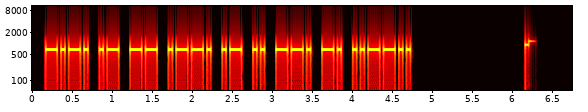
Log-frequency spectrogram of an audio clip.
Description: Morse code, heard as a keyed tone, about 25 wpm, 700 Hz. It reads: CAMPAIGN?
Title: Sentences from Top 1200 Words 25wpm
